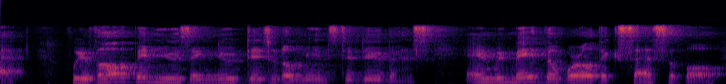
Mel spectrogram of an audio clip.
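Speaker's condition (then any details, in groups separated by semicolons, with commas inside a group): Cerebral palsy; childhood prognosis of unclear or no speech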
